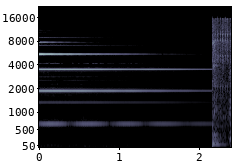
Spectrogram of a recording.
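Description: A bell-like 'ding' sound effect: one struck metallic tone with ringing overtones, fading away steadily.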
